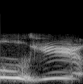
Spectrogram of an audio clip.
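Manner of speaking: loud yell.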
